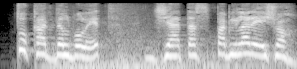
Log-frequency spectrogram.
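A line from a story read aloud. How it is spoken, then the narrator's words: Woman shouting. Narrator (Catalan): cridava la dona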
